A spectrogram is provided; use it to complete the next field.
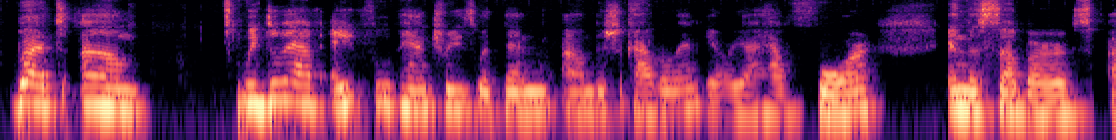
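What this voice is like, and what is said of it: Hoarse voice. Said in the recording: “Excuse my voice. I'm a little hoarse. ... Kind of hoarse”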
